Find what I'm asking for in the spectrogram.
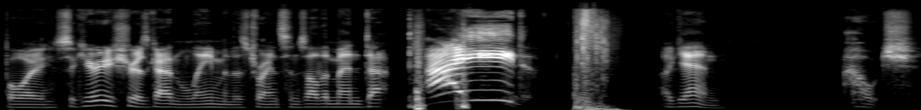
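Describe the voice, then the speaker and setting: A man's voice: mid-range voice, big pitch swings, unhurried, sharp tone, slight background noise, exaggerated voice. A man acting in an audio drama as a wisecracking, stubborn young survivor who talks casually and sarcastically. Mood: sarcastic.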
